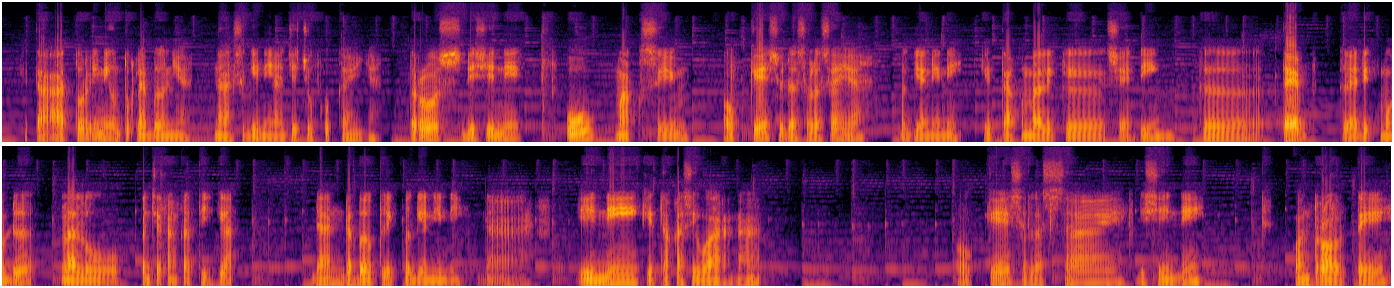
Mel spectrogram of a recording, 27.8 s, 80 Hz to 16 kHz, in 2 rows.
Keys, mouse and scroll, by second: 3.1 alt+middle click, 4.8 u, 6.9 Tab, 8.0-9.6 drag.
